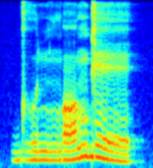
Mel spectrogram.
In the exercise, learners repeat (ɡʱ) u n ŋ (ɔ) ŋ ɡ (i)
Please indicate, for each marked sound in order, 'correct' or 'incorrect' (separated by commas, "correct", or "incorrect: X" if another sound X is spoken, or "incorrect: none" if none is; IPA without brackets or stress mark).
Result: correct, correct, incorrect: e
